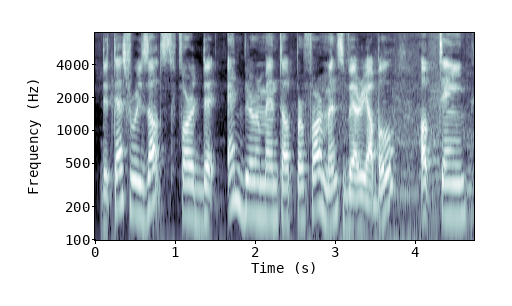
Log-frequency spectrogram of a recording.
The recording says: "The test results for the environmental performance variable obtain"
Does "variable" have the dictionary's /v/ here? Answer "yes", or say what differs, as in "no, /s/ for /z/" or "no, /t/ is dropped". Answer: yes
